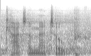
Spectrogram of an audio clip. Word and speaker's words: catametope: Catametope. Catametope. Repeat the pronunciation, please.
